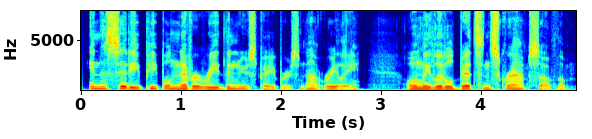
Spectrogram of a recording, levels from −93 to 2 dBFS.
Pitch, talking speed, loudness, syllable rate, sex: 130 Hz, 205 wpm, -18 LUFS, 5.8 syllables/s, male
